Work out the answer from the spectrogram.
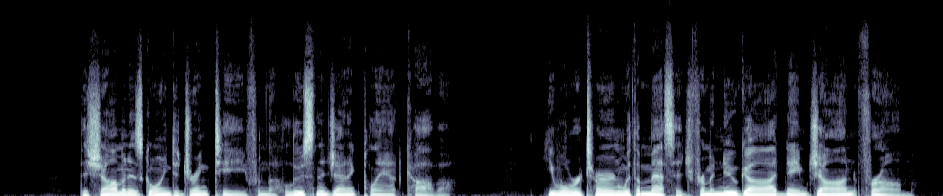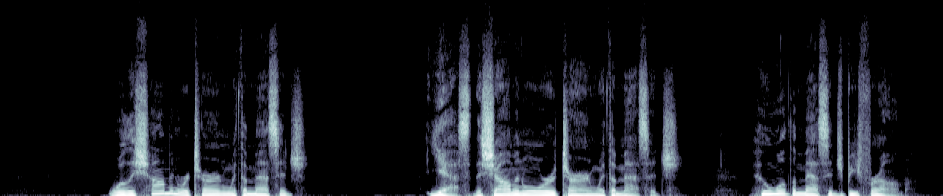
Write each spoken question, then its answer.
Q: Who will the message be from?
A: The message will be from a new god named John Frum.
